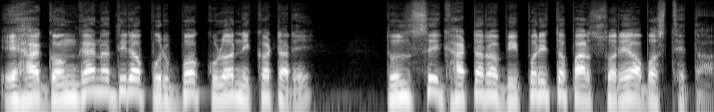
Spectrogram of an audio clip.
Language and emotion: Odia, neutral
